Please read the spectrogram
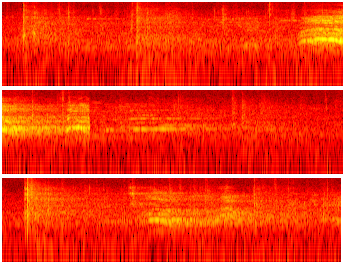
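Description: Badminton rackets striking a shuttlecock in a doubles rally: sharp, isolated hits, the loudest about seven seconds in. Shouting breaks out twice, about three seconds in and again near the end.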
